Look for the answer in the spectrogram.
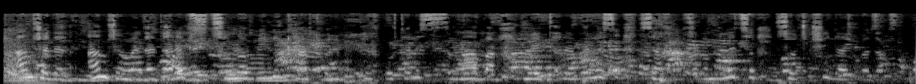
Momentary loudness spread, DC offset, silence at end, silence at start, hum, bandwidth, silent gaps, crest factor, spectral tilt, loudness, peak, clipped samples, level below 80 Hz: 12 LU; under 0.1%; 0 s; 0.05 s; none; 12 kHz; none; 18 dB; -2.5 dB/octave; -20 LUFS; -2 dBFS; under 0.1%; -50 dBFS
